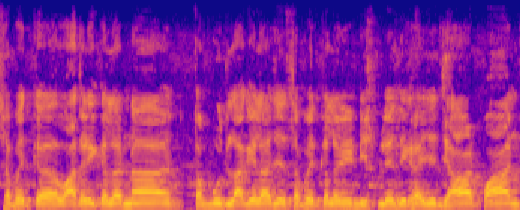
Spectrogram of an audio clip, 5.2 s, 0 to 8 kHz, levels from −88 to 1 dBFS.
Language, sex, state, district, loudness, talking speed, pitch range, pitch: Gujarati, male, Gujarat, Gandhinagar, -13 LUFS, 195 wpm, 135-145 Hz, 140 Hz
